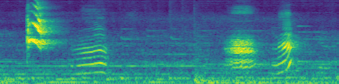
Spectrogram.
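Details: Pet talking parrot indoors, said to say 'Mummy Mithu ko Roti Do': a loud harsh squawk, then harmonic speech-like syllables rising and falling, with background music throughout.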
